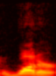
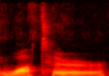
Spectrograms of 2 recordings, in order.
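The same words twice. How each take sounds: First: The T is a quick tap of the tongue. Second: The T is pronounced fully and clearly. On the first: "where it's a much more rapid hitting of the tongue against the alveolar ridge" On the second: "because that actually takes a lot longer"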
